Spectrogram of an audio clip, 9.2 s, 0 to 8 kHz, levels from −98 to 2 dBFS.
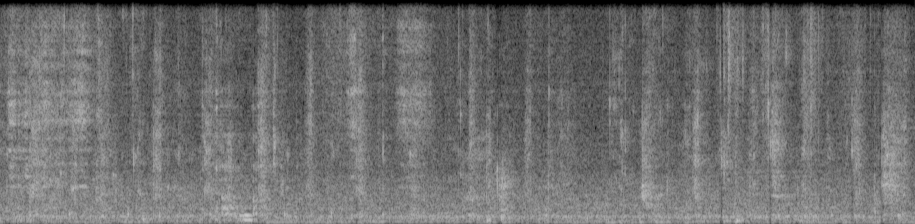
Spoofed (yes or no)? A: yes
